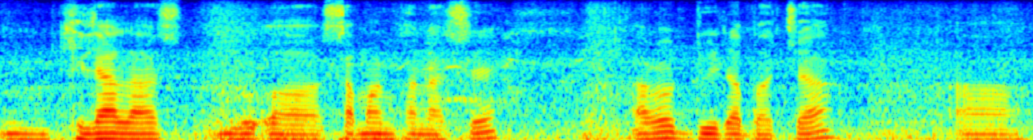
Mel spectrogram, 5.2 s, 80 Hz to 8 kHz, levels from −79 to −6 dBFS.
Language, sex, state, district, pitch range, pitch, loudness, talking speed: Nagamese, male, Nagaland, Dimapur, 105-115 Hz, 110 Hz, -19 LUFS, 140 wpm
